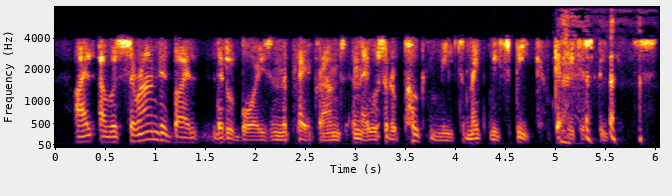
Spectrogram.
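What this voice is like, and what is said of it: Slight Belfast accent. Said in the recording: “I had the thickest Belfast accent. I can feel myself doing a wee bit of a Belfast accent now”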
